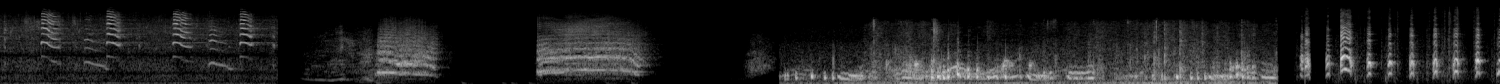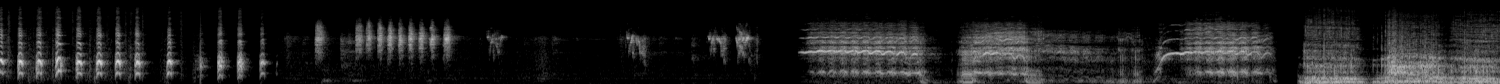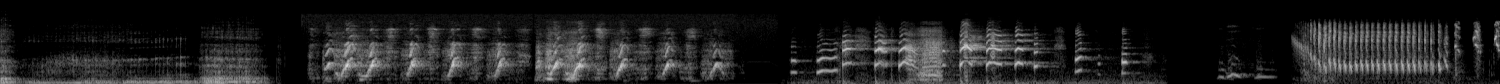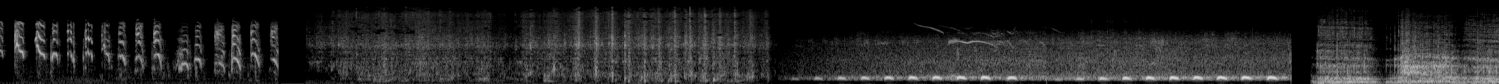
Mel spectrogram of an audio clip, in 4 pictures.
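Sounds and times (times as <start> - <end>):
horses whinnying: 23.0 - 27.8.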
